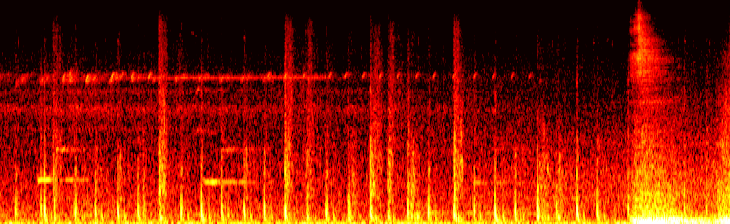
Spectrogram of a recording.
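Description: Horse hooves clip-clop at a steady walking pace in a video game, evenly spaced and fairly close, before a burst of louder noise near the end.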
